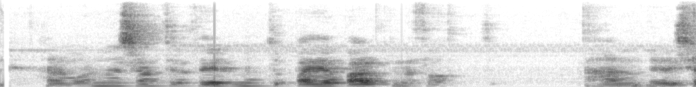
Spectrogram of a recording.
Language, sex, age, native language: Icelandic, male, 50-59, Icelandic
